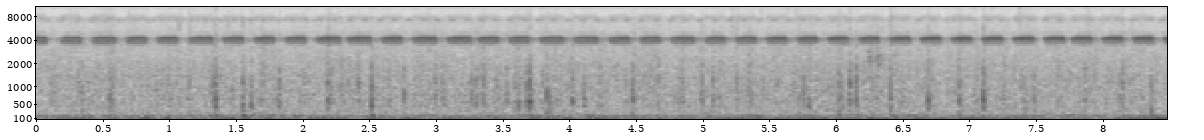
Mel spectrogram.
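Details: A cricket chirps on and on for sleep and relaxation, its piercing high pulses coming evenly about four each second, with a dull low hum and occasional faint ticks behind.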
